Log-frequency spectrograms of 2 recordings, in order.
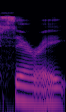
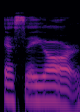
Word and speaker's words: sar: The root word of Sarai is sar, sar, as in Caesar, or the Russian Tsar.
